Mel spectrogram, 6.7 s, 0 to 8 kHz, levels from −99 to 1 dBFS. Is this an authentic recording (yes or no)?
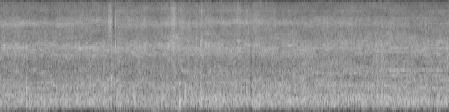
no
